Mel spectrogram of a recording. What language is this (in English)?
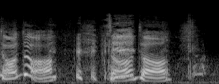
Welsh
